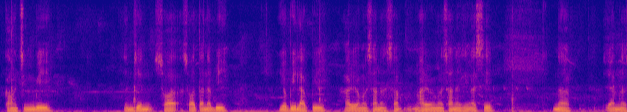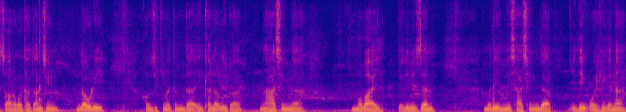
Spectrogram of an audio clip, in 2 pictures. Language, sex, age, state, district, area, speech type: Manipuri, male, 18-30, Manipur, Tengnoupal, rural, spontaneous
